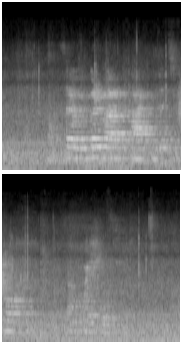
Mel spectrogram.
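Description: A second woman speaks calmly through a microphone.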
